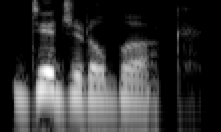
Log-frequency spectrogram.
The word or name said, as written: digital book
